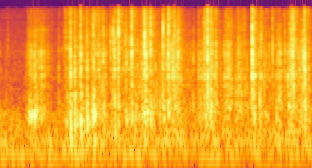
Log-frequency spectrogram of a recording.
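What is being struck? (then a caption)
Foil-lined plastic chip bag. A small, hollow, seemingly partly full Cape Cod chip bag of foil-lined, metallized plastic film is gripped in one hand and crumpled and crinkled by the fingers. After a brief quiet start, a quiet run of sharp, bright crackles and crinkles follows, with almost no low end and each snap dying away instantly.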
